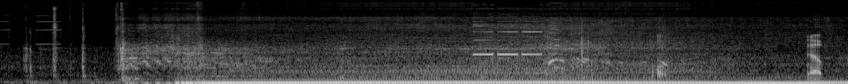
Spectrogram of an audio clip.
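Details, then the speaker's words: 1996 Suzuki Jimny: brief crank, catches at once and settles into a steady, even idle. It starts perfectly every time with no issues over many miles driven. "Yeah, engine starts up perfectly every time. Idle's great. I haven't had a single issue driving this thing around at all."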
